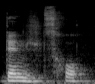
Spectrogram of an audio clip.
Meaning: it is light orange
- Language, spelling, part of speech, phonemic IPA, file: Navajo, diniltsxo, verb, /tɪ̀nɪ̀lt͡sʰxò/, Nv-diniltsxo.mp3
